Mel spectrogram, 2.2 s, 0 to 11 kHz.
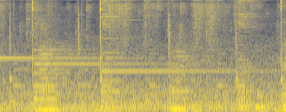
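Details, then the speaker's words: Normal fetal heartbeat on Doppler ultrasound in early pregnancy (4–11 weeks), 32-year-old mother; rapid, regular whooshing pulses, baby described as very healthy and moving. "자, 이렇게 심장 뛰는 것도 잘 보이고, 애기 잘 놀고, 그죠? 자, 심장 소리 먼저 들려드릴게요."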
